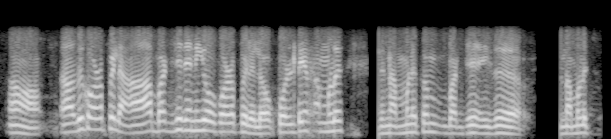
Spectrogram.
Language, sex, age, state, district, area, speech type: Malayalam, male, 30-45, Kerala, Alappuzha, rural, conversation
